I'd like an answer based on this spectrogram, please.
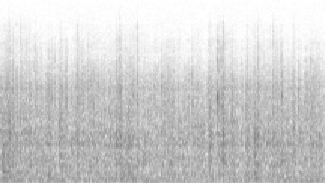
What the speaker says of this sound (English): It's windy, still raining.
